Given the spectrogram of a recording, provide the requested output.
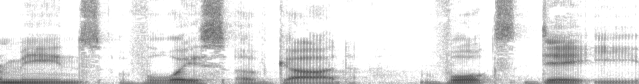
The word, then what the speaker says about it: Dei: Vox Dei. It's D. E-I, and you pronounce that not as day, as in have a nice day, but day-e.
